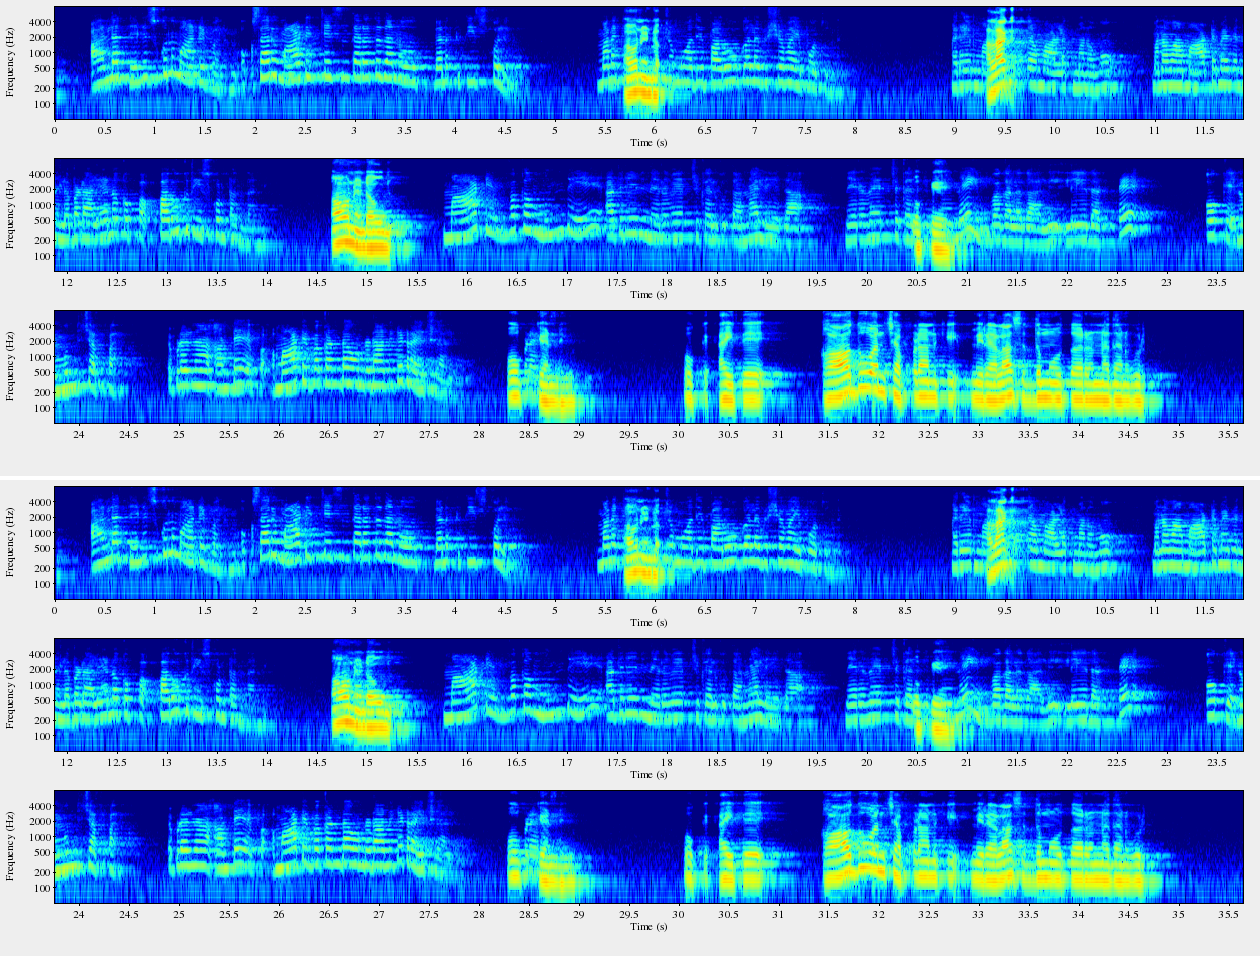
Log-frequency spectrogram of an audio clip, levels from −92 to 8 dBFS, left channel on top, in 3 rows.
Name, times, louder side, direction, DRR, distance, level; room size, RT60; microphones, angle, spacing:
voice 1, 0.3-4.6 5.4-7.9 9.0-10.6 11.0-14.0 14.6-15.3 15.8-19.4 19.8-22.7 23.4-24.4 24.9-27.8 28.4-28.9, equal, 20° left, 3 dB, 5.0 m, -43 dB
voice 2, 5.7-6.0 9.3-9.6 14.6-15.2 20.5-20.8 28.3-29.0 30.0-30.1 30.4-30.8 31.4-34.7, left 3 dB, 40° left, 12 dB, 1.1 m, -27 dB
27.5 x 16.0 x 9.5 m, 0.64 s
head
